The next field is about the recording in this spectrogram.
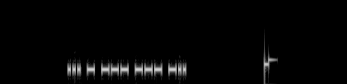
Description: Morse code, heard as a keyed tone, about 53 wpm, 700 Hz. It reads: STOOD
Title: Sentences from Top 500 Words - New Word Drill - 50wpm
